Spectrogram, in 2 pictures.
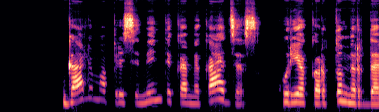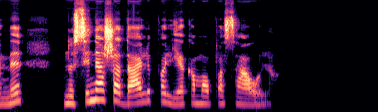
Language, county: Lithuanian, Šiauliai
